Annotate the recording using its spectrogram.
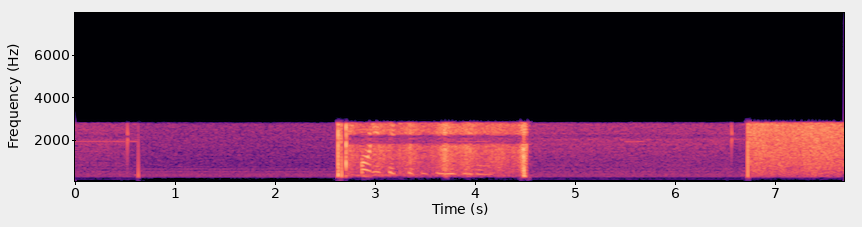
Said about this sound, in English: Your radio's not making it go again. Still static.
